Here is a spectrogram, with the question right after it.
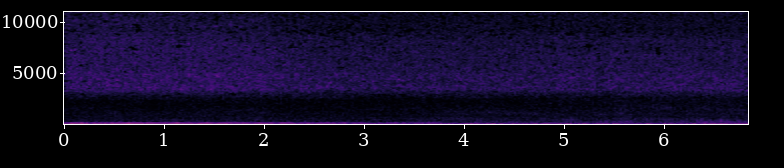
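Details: Continuous shrill buzz of cicadas in a South Korean neighborhood, steady throughout, with a low humming drone audible in the first half.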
